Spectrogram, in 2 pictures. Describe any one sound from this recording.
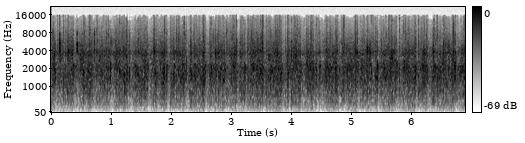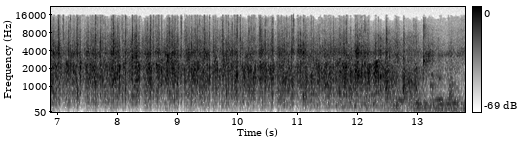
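An audience applauds loudly and steadily in a large room, then stops.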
